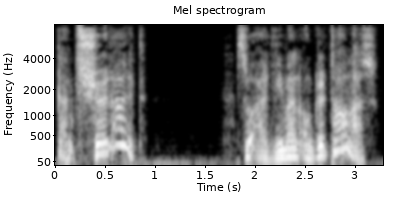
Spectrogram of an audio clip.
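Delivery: a lad amazed at the age; boy's voice. A narrator's reading. Boy tells Pippin he is old, in a high boy's voice.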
